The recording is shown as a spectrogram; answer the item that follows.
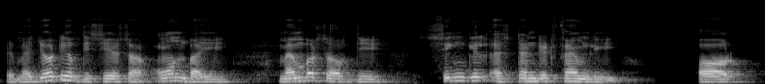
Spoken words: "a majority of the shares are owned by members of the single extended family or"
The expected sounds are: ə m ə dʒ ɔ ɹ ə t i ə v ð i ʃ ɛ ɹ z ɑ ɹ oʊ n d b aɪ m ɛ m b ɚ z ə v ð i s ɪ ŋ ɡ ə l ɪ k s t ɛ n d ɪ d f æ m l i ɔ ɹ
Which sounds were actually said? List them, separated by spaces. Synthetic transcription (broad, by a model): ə m ə dʒ ɔ ɹ ə t i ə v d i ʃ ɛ ɹ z ɑ ɹ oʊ n b aɪ m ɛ m b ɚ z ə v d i s ɪ ŋ ɡ ə l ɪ s t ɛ n d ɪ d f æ m l i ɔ ɹ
